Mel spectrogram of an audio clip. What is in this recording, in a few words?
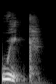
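"wick", British English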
